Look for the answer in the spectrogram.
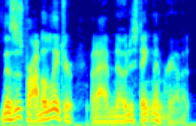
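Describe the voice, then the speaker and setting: A man's voice: sits low, sing-song, rapid-fire, vocal fry, a little mellow, exaggerated voice. A man playing a haunted, shaken witness giving formal, theatrical, emphatic testimony in a dramatic horror reading. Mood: grave.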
